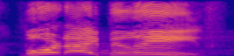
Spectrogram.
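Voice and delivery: "Lord, I believe" as a high, firm exclamation; emphatic. Shown as a demonstration. Father answers Jesus, emphatic "Lord, I believe" pitched high. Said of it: "The first is emphatic. It's like this".

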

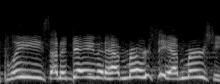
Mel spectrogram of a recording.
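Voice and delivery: high imitated plea, mildly tearful; desperate pleading. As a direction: plead like she's at his feet. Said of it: "She's hysterical. She's crying".

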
